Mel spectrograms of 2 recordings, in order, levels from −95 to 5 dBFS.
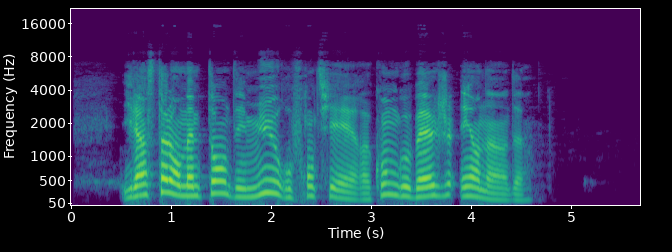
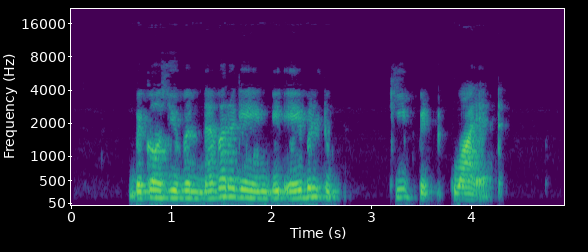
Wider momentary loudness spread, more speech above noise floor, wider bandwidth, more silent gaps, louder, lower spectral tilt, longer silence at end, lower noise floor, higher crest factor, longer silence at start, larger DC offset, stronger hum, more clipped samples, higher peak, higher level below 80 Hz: second, 11 LU vs 14 LU; first, 62 dB vs 58 dB; first, 7.8 kHz vs 6.4 kHz; neither; about the same, -18 LUFS vs -20 LUFS; second, -5.5 dB/octave vs -9.5 dB/octave; first, 1.1 s vs 0.65 s; about the same, -79 dBFS vs -77 dBFS; about the same, 18 dB vs 16 dB; about the same, 0.55 s vs 0.6 s; neither; neither; neither; about the same, -2 dBFS vs -4 dBFS; about the same, -64 dBFS vs -62 dBFS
